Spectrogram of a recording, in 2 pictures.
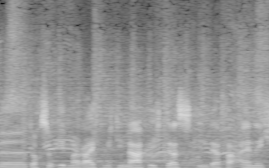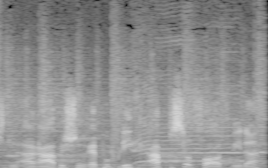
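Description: An actor playing a jovial, pompous master of ceremonies, making grand, formal stage announcements in a radio play. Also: male voice, a little high, steady tone, a little fast, close to an everyday voice. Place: large club hall with audience. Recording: echoing hall PA with music, crowd.

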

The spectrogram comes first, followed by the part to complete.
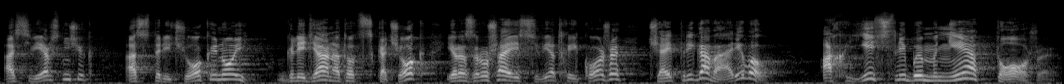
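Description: An actor playing a sardonic, ardent freethinking gentleman, declaiming verse in a mocking, oratorical manner in a 1950s radio play. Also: high voice, big pitch swings, measured pace, full character voice. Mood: mocking, impassioned. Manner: mocking, oratorical, crisply phrased.

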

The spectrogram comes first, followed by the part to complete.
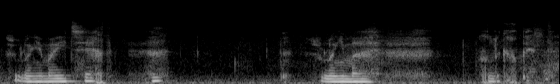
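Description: A man's voice: medium pitch, little pitch movement, takes it slowly, lightly acted. An actor playing a grief-stricken, restless young man in a radio play, stammering and repeating himself, often dropping to a whisper. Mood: tearful, affectionate. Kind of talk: intimate radio play acting. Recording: muffled, noisy old radio drama recording.

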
